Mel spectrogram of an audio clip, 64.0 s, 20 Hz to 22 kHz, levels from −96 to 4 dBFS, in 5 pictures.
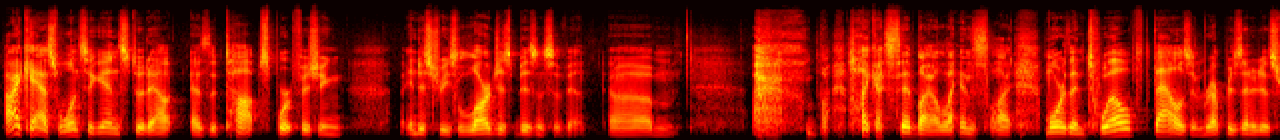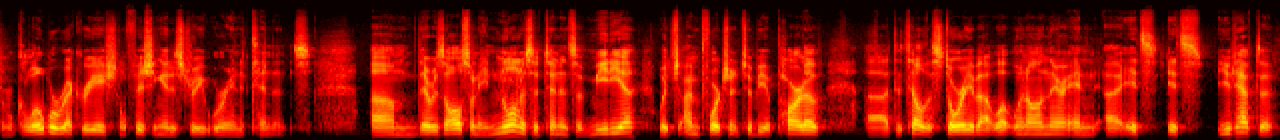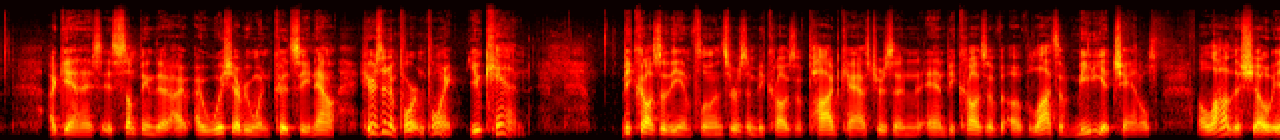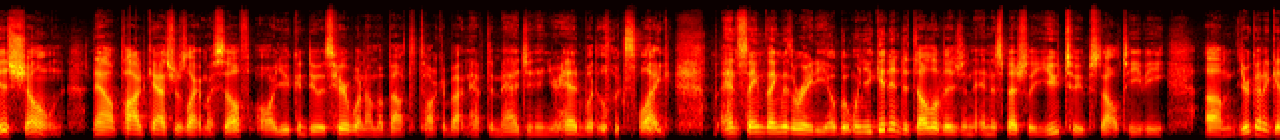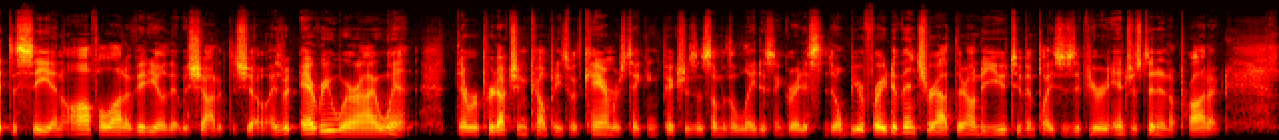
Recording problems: thin; very; fading below 350 Hz

